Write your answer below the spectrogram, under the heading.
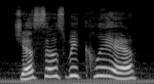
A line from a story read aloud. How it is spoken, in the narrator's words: she shouted at the zombie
